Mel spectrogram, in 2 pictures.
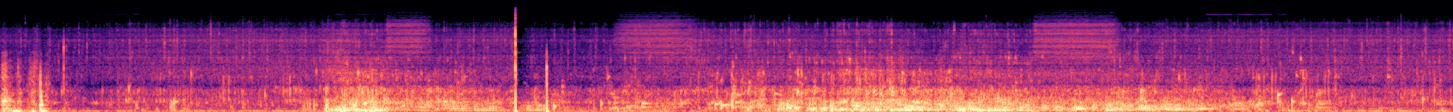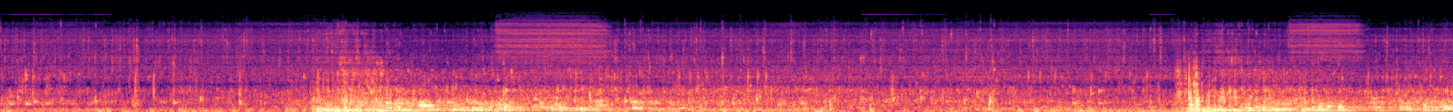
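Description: Scuba diver breathing through a regulator underwater. Short faint hisses of inhalation alternate with longer bubbling exhalations, which repeat every several seconds and are the loudest thing heard.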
